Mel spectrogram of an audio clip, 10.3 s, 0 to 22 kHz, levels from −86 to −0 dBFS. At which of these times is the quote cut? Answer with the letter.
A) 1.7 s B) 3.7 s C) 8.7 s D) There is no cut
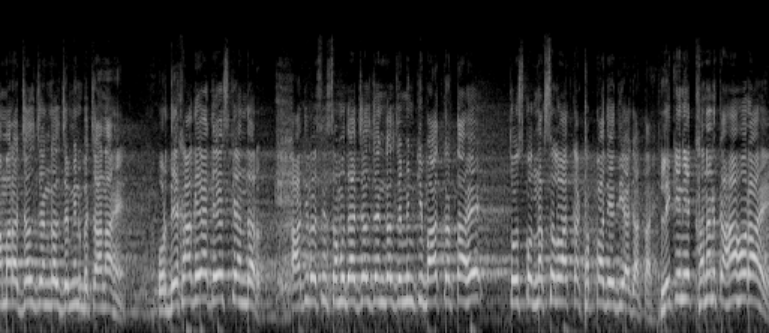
C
